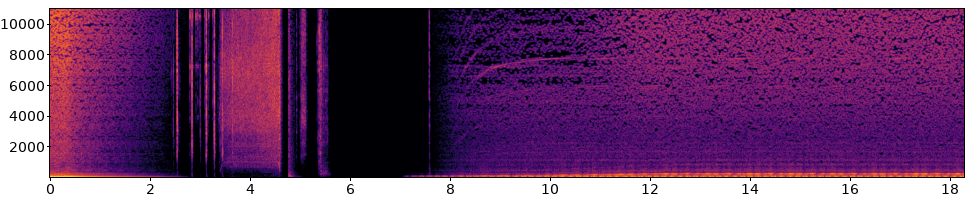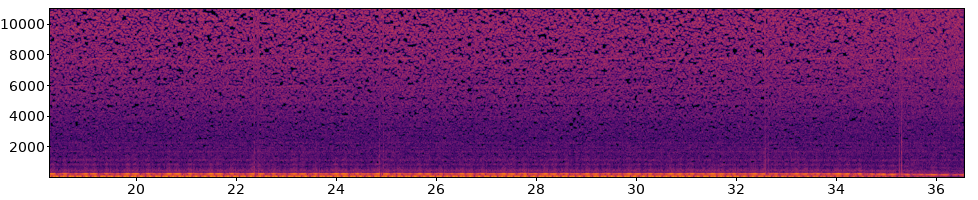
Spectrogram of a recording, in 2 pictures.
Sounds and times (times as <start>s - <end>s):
Pulse: 7.2s - 36.5s.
